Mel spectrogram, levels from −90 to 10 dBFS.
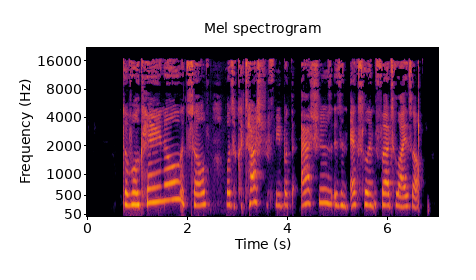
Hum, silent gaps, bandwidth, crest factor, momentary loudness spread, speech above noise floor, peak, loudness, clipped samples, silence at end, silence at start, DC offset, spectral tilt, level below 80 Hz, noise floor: none; none; 17 kHz; 18 dB; 10 LU; 65 dB; -2 dBFS; -17 LUFS; under 0.1%; 0.4 s; 0.7 s; under 0.1%; -1.5 dB/octave; -68 dBFS; -83 dBFS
